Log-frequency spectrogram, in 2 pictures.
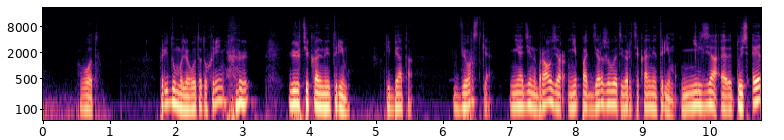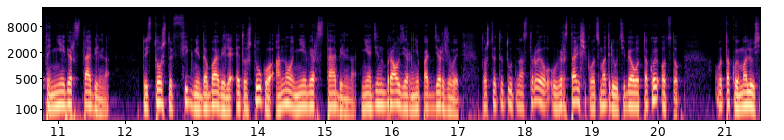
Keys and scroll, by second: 1.6 F1.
